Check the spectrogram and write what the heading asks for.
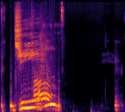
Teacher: জিমটা জিহ্বার মাঝখান চেপে উচ্চারণ হবে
